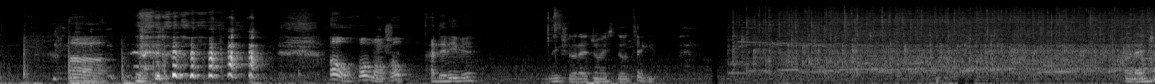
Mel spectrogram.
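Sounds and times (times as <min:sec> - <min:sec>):
laughter: 0:00.5 - 0:02.7
speech: 0:00.9 - 0:02.0, 0:03.3 - 0:04.9, 0:05.5 - 0:07.0, 0:11.2 - 0:11.5
round of applause: 0:07.2 - 0:11.5.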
